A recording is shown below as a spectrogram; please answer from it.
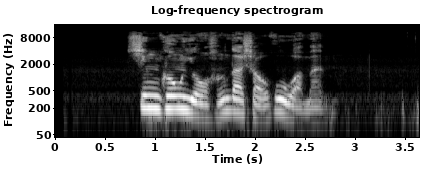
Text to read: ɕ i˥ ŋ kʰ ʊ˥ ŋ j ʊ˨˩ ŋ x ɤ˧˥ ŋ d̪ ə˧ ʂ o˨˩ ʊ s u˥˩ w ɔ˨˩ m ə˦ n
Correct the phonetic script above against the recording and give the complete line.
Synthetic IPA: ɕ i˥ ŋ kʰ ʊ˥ ŋ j ʊ˨˩ ŋ x ɤ˧˥ ŋ d̪ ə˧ ʂ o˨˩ ʊ x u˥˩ w ɔ˨˩ m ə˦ n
